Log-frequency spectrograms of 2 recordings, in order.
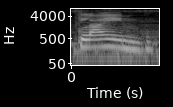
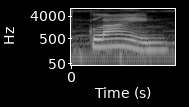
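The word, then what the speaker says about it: climb: thumb नहीं होता थम सी एल आई एम बी क्लाइंब नो इट्स क्लाइम टॉम अब डी ई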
